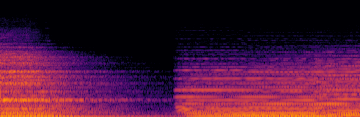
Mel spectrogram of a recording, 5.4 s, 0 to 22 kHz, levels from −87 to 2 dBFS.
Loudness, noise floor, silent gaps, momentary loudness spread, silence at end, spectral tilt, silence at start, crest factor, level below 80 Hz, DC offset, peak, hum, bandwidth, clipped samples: -27 LUFS; -46 dBFS; none; 19 LU; 0 s; -8 dB/octave; 0 s; 16 dB; -28 dBFS; under 0.1%; -8 dBFS; none; 6.8 kHz; under 0.1%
